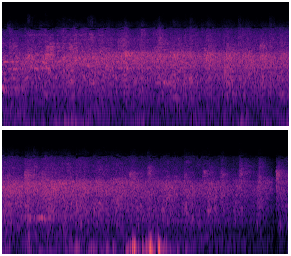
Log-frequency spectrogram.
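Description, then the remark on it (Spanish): An audience claps steadily for several seconds, applauding God, a dense wash of applause with no voices rising above it, fading slightly near the end. “Si le va a aplaudir, apádale fuerte, por favor.”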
